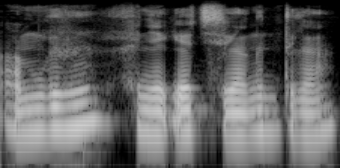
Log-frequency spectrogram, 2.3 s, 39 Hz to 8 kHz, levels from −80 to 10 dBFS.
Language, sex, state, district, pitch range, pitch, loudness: Wancho, male, Arunachal Pradesh, Longding, 120-135 Hz, 120 Hz, -16 LUFS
